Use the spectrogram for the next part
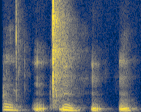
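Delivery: savouring a bite; mumbled through food; mouth full. Real, not acted. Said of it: "If it's the chicken sandwich I ate".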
